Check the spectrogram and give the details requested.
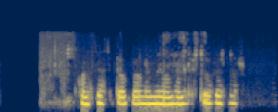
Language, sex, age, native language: Icelandic, male, 12, Icelandic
